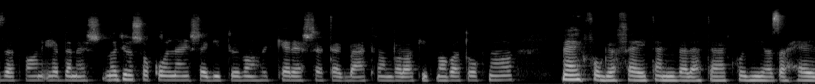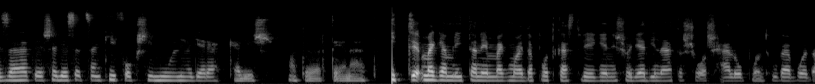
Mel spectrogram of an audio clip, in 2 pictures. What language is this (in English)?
Hungarian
